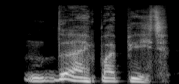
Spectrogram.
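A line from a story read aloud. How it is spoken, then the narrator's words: Hoarse grumble. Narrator (Russian): хрипло буркнул он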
